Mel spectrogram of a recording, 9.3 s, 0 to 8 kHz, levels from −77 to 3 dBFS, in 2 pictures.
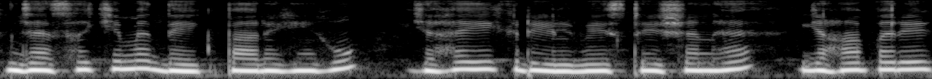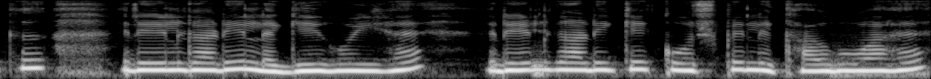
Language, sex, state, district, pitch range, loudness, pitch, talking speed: Hindi, female, Chhattisgarh, Korba, 215-250 Hz, -11 LUFS, 230 Hz, 165 wpm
